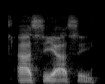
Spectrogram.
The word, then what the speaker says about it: Asiasi: Asiasi, yes. – Asiasi. – Like an Asiago bagel, but no G.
